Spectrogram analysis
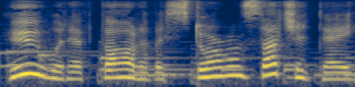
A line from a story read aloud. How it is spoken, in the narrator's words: he exclaimed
